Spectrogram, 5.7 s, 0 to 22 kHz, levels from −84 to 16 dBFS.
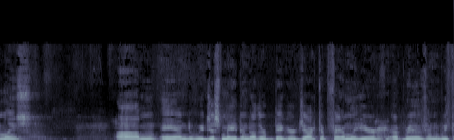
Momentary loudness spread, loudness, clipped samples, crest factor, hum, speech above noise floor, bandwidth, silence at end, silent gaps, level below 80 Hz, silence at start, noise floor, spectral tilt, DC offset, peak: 5 LU; -25 LUFS; under 0.1%; 14 dB; none; 33 dB; 15.5 kHz; 0 s; none; -66 dBFS; 0 s; -56 dBFS; -6.5 dB/octave; under 0.1%; -10 dBFS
